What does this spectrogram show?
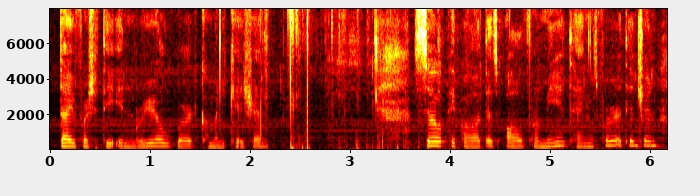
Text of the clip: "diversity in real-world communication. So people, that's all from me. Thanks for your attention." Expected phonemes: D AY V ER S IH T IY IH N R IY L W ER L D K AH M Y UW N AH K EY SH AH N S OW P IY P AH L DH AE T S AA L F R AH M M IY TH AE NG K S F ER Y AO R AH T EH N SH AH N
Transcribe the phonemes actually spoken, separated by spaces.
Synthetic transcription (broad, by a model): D AY V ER S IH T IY IH N R IY L W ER D K AH M Y UW N AH K EY SH AH N S OW P IY P AH L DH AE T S AA L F R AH M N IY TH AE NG S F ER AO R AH T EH N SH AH N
